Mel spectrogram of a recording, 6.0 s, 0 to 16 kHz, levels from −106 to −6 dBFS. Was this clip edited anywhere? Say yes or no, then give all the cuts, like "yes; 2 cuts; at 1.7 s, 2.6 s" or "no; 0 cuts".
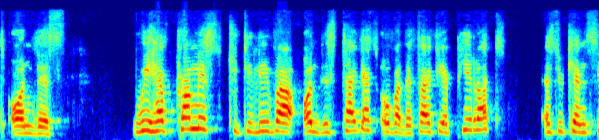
no; 0 cuts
